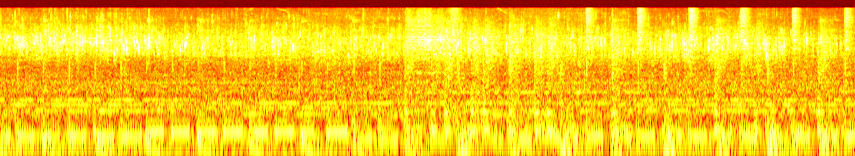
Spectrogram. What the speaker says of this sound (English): now those leeks are browning. Just gonna add the pierogies.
